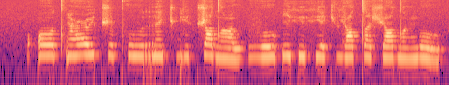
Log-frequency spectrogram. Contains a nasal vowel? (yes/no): yes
